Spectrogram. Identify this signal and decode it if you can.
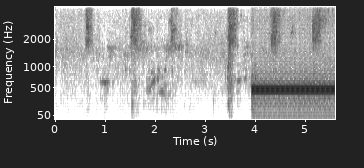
Ringback tone (North America), 440 + 480 Hz.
